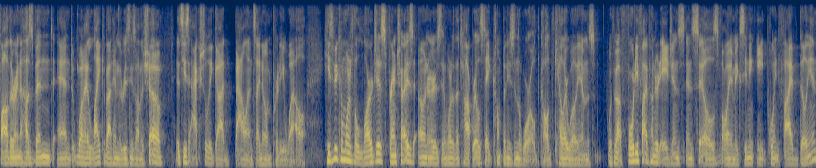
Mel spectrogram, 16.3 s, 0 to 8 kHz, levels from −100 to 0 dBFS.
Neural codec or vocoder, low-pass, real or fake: vocoder, 22.05 kHz, 80 mel bands, WaveNeXt; 7.2 kHz; fake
